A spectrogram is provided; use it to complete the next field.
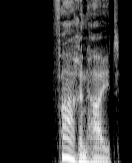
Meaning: Fahrenheit
- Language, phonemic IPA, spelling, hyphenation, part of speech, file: German, /ˈfaːʁənhaɪ̯t/, Fahrenheit, Fah‧ren‧heit, noun, De-Fahrenheit.ogg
